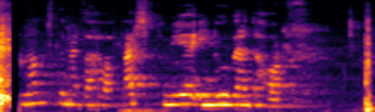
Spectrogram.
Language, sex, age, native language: Icelandic, male, 13, Icelandic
